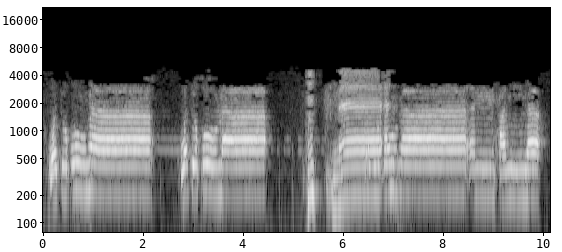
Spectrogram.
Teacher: وسقوا ماء حميما، أظهر التنوين ليس معه غنة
